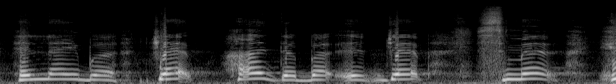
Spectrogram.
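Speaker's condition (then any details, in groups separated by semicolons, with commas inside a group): Cerebral palsy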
